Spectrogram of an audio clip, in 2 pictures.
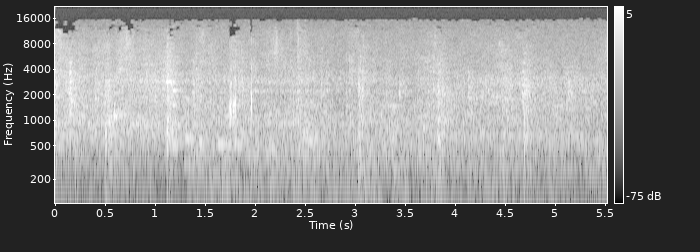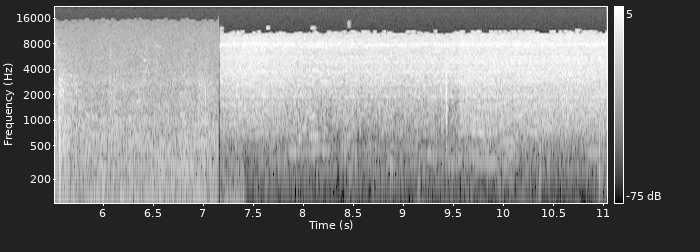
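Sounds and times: steam hissing: 0:07.2 - 0:11.0.

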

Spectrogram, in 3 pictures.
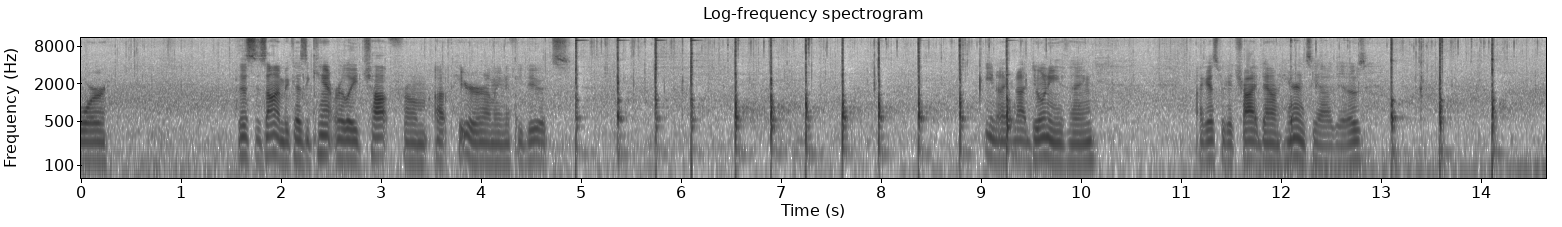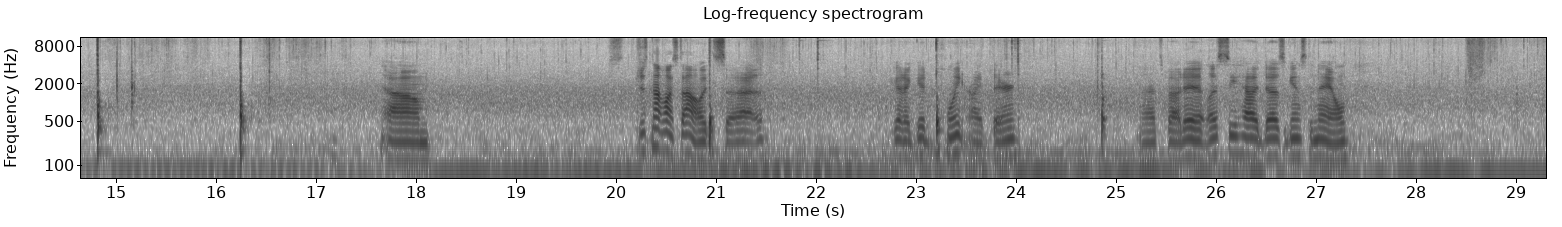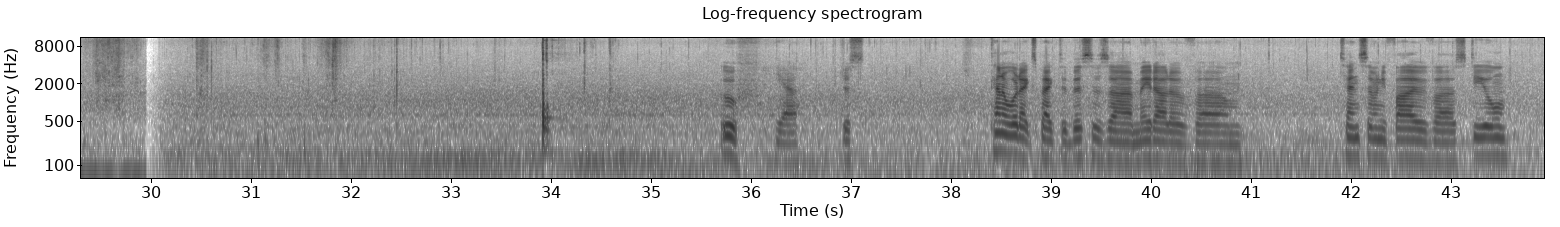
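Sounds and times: machete chopping into log: 0:05.0 - 0:09.4, 0:13.1 - 0:15.1, 0:16.3 - 0:16.5, 0:33.9 - 0:34.2.

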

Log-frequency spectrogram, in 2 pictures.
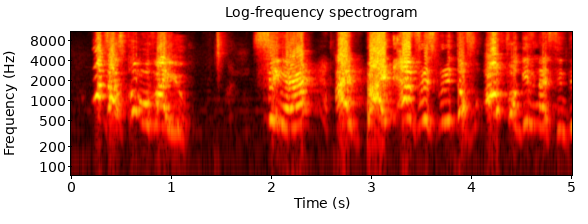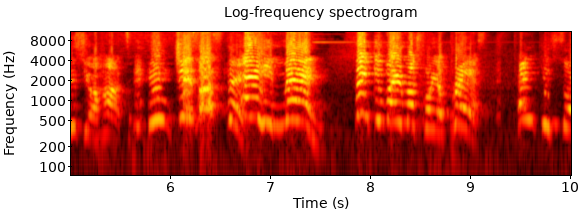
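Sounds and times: person shouting excitedly: 0:00.2 - 0:01.2, 0:01.9 - 0:10.0.

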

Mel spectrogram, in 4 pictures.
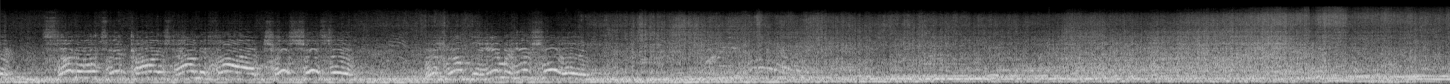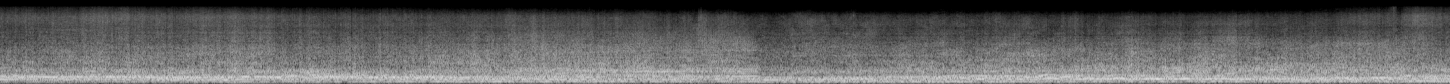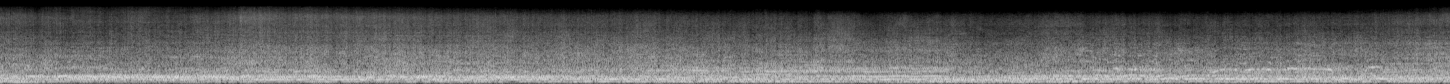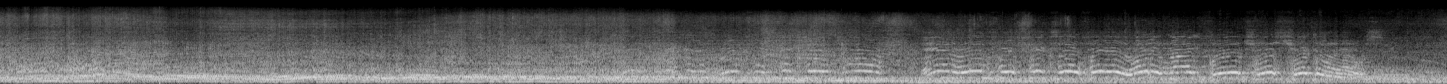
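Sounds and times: race car engines roaring: 0:00.0 - 0:57.9.

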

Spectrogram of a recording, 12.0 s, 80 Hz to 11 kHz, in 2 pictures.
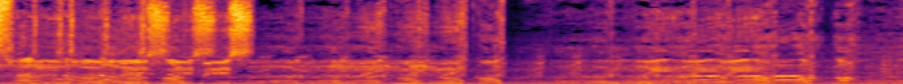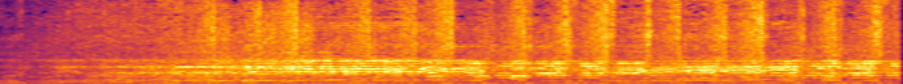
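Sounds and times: reversed backing track: 0:00.0 - 0:12.0
reversed vocals: 0:00.0 - 0:12.0.

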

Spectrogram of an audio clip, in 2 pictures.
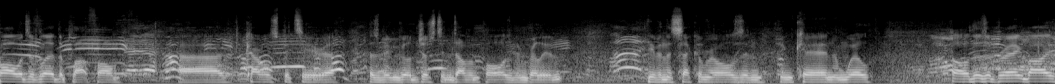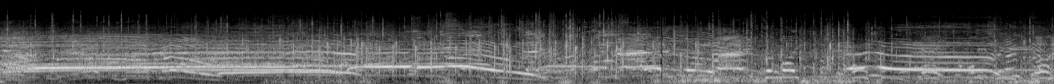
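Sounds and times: people shouting and cheering: 0:00.0 - 0:03.6, 0:09.3 - 0:21.0.

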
